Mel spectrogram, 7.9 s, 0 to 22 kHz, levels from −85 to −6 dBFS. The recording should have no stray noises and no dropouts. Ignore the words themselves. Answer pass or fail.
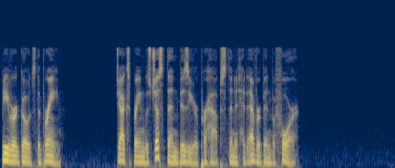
pass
